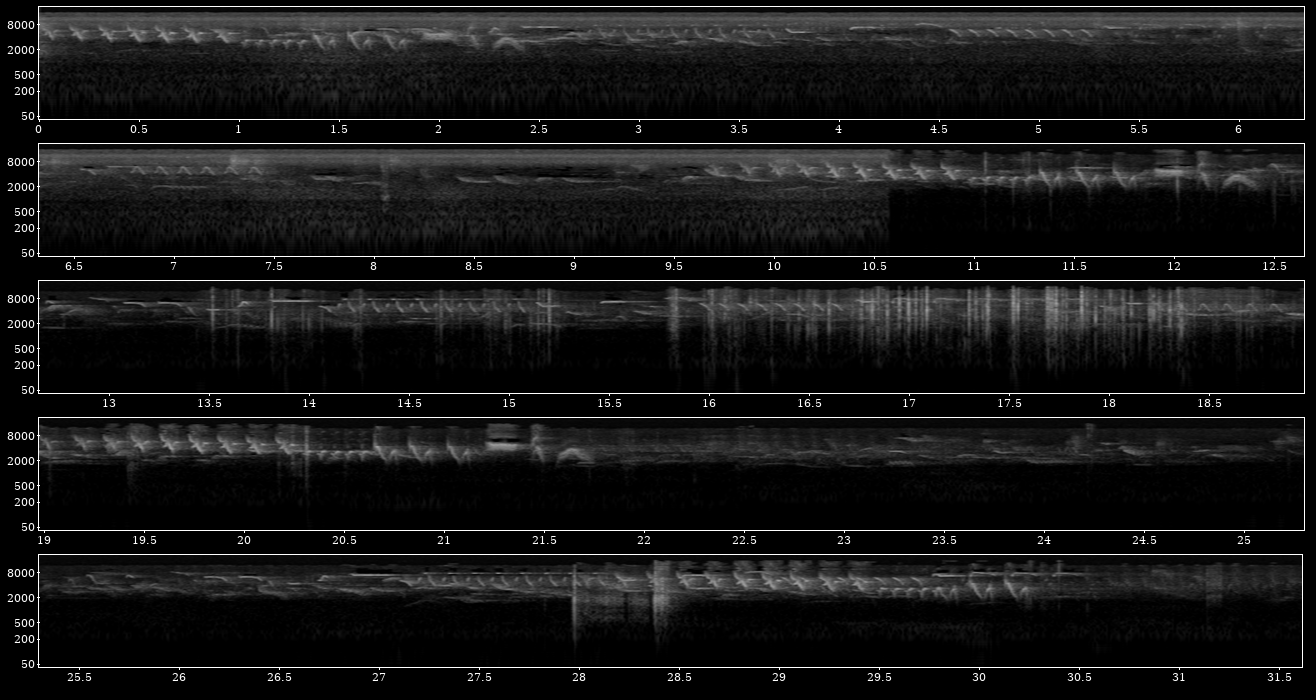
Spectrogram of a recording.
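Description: Small birds singing in the background, a mix of short chirps and quick repeated trills throughout. A low steady hum underneath stops abruptly about ten seconds in, and there is some brief crackling handling noise in the middle.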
